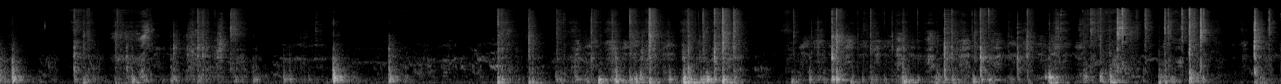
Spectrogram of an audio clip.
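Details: Pug meeting guinea pigs for the first time, with quick, rough breathy bursts repeating throughout, mixed with clicks, rustling and faint voices in the background.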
